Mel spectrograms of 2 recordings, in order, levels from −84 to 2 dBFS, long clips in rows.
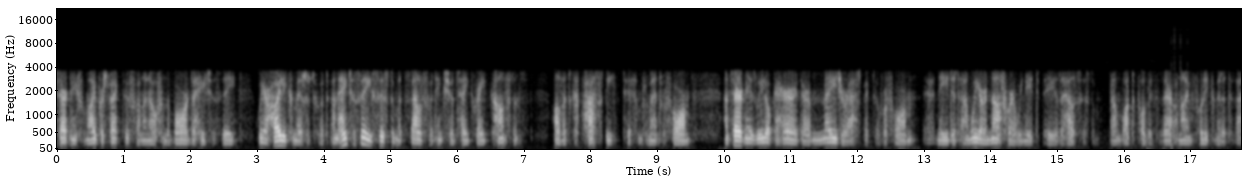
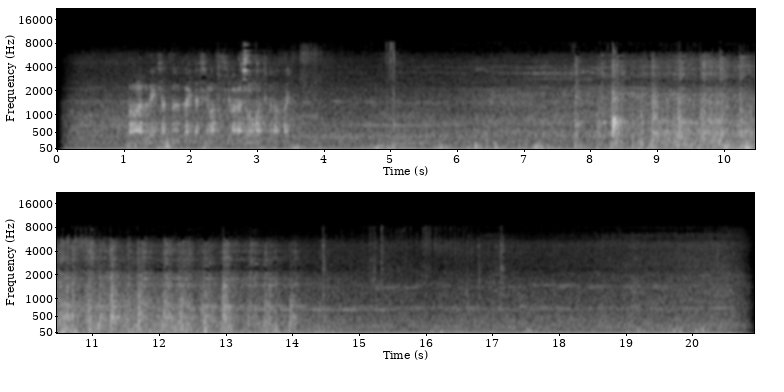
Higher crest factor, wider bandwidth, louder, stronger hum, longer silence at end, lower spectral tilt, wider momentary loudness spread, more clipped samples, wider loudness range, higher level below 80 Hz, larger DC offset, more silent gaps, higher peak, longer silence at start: about the same, 24 dB vs 26 dB; about the same, 8.8 kHz vs 8.4 kHz; first, -24 LUFS vs -29 LUFS; neither; about the same, 0 s vs 0 s; first, -7 dB/octave vs -5.5 dB/octave; about the same, 14 LU vs 16 LU; neither; second, 6 LU vs 15 LU; second, -74 dBFS vs -42 dBFS; second, under 0.1% vs 2%; neither; first, 0 dBFS vs -4 dBFS; about the same, 0 s vs 0 s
